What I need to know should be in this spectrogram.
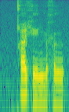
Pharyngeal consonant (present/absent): present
